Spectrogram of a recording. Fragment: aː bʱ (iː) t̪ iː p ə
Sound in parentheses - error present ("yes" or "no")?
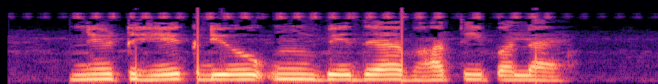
yes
